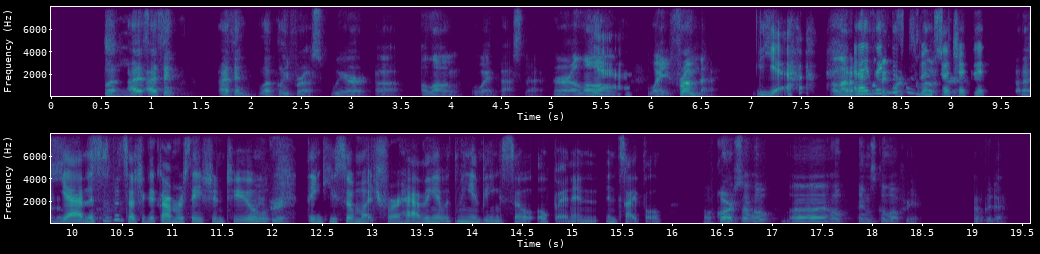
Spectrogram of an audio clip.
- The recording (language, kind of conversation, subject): English, unstructured, What do you think about companies tracking what you do online?
- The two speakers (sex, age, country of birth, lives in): female, 40-44, United States, United States; male, 20-24, United States, United States
- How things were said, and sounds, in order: laughing while speaking: "Yeah"; other background noise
